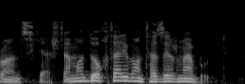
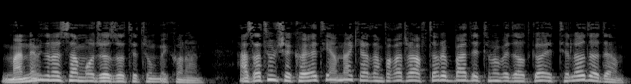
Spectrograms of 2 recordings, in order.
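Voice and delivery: protesting; 5 semitones higher, 5 dB louder than usual. Acted. K protests to the guards.

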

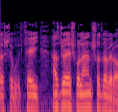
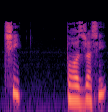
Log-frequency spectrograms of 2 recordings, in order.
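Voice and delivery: sharp, much higher astonished cry; startled surprise; 9 semitones higher, 4 dB louder, slower than usual. Acted. Young woman learning police searched her room, astonished. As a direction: jump at the news in disbelief. Hears of the inspection.

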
